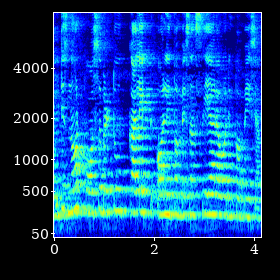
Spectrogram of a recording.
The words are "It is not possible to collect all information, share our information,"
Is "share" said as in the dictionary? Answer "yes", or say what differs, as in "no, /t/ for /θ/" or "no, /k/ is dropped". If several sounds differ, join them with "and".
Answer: no, /s/ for /ʃ/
